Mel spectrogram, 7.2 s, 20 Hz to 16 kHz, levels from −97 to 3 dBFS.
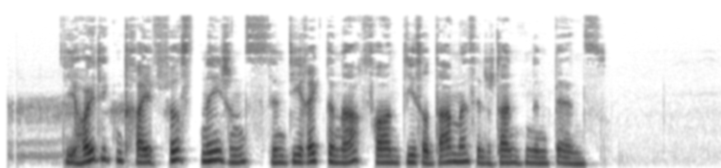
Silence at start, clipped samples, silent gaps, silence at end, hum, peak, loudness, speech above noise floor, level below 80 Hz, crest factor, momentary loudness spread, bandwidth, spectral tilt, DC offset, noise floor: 0.2 s; under 0.1%; none; 1.2 s; none; -2 dBFS; -24 LUFS; 51 dB; -70 dBFS; 22 dB; 9 LU; 11.5 kHz; -6.5 dB/octave; under 0.1%; -74 dBFS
